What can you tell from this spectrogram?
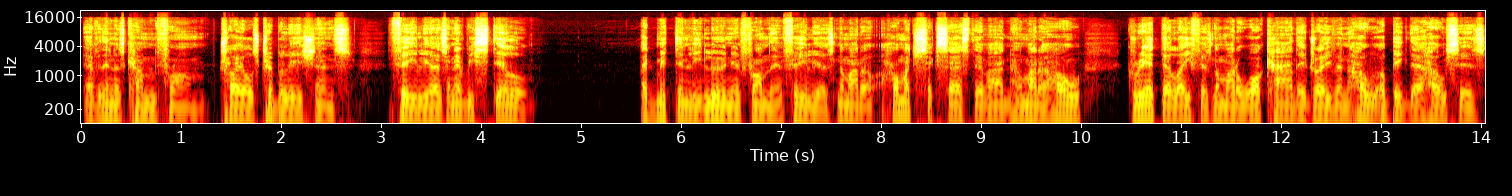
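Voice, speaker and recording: Speaking with a Welsh accent, a man holds a medium pitch in monotone, flat intonation. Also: moderate pace. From Wales. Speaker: podcast host, former bodybuilder. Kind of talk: interview podcast chat. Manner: halting, many fillers and restarts.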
